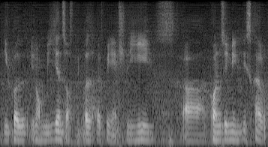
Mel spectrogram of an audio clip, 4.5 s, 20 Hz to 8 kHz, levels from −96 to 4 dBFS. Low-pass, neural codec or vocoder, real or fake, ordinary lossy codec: none; codec, 16 kHz, 0.7 kbps, FocalCodec; fake; none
